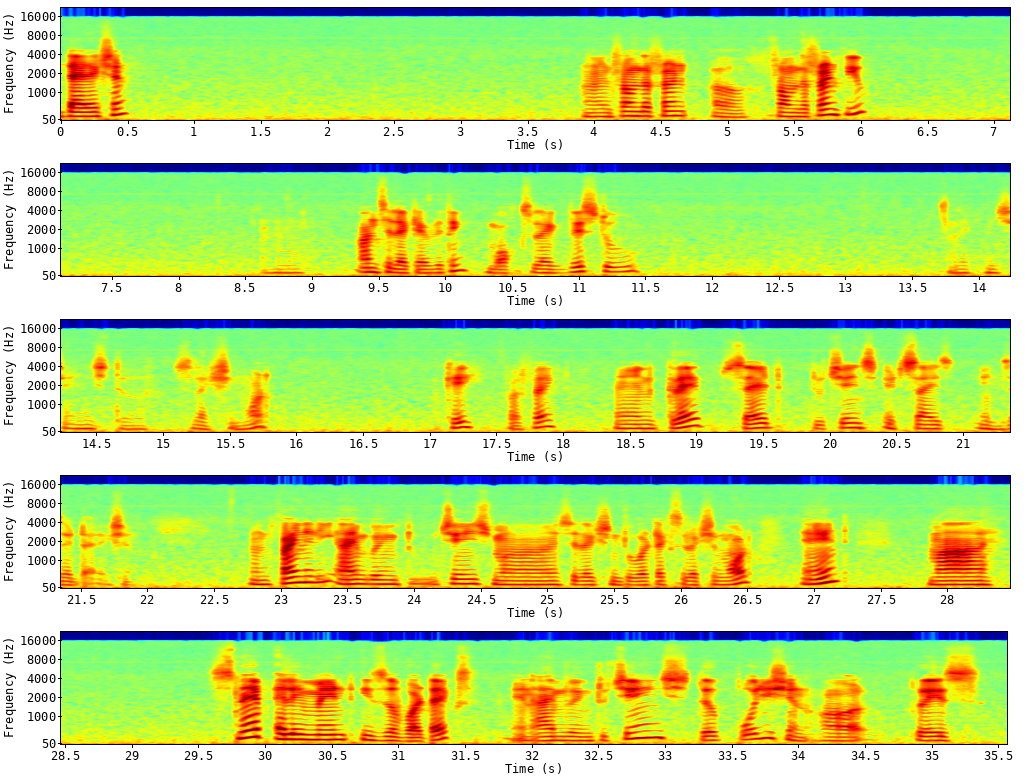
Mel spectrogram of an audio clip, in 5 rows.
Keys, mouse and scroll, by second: 1.4-3.4 drag, 4.4 q, 5.6 KP_1, 9.1 a, 10.1 b, 11.6-13.2 drag, 13.2 KP_1, 14.2-15.9 drag, 15.4 b, 17.6 KP_1, 18.7 g, 22.6-24.6 middle drag, 24.6-26.4 drag, 25.6-27.4 right drag, 28.7-30.6 drag, 32.7-33.9 middle drag, 35.2 g.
